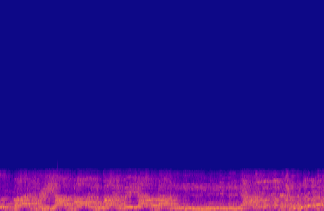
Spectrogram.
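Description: A stage cast singing a gospel-style number together in chorus, live in a theatre, heard from the audience seats.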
